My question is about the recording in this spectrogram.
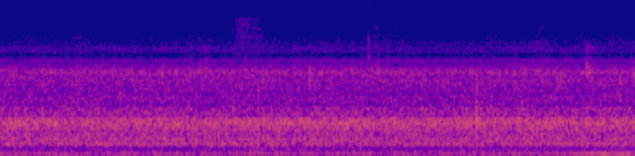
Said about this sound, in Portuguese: Você percebe que esse barulho te remete ao útero, aquele momento onde você estava seguro, protegido. Dentro da bolsa das águas.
